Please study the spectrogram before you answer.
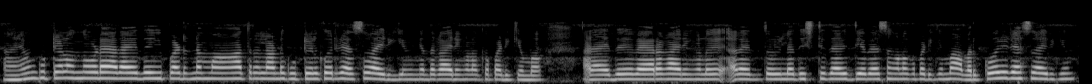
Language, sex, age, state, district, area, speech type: Malayalam, female, 45-60, Kerala, Wayanad, rural, spontaneous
